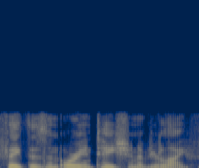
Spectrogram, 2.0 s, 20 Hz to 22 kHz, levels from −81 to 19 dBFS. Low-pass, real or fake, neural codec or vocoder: 7.2 kHz; real; none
